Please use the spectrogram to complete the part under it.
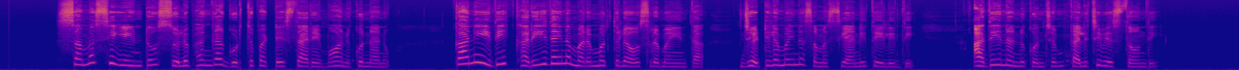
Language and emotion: Telugu, sad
